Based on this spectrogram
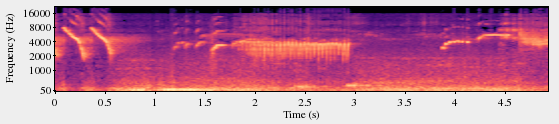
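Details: Canary in full song for training young birds: two sharp falling whistles, a flat buzzy trill lasting about a second, then soft rising whistled notes, with a low background rumble.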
